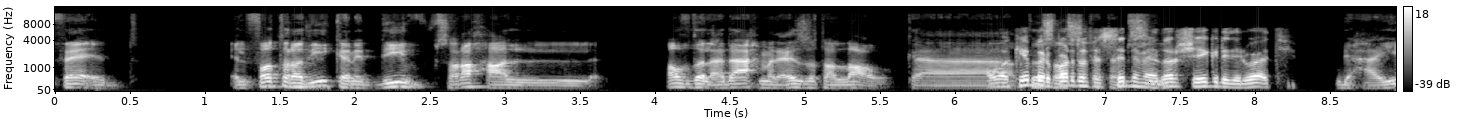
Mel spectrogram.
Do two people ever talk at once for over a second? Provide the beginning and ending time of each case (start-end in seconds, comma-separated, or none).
6.2-7.5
